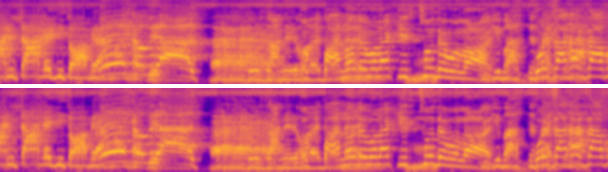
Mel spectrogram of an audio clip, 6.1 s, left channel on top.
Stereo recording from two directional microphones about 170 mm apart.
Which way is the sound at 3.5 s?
15° right (ahead or behind).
